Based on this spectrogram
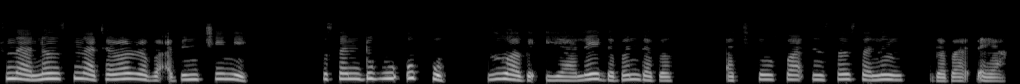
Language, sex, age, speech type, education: Hausa, female, 30-45, spontaneous, tertiary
